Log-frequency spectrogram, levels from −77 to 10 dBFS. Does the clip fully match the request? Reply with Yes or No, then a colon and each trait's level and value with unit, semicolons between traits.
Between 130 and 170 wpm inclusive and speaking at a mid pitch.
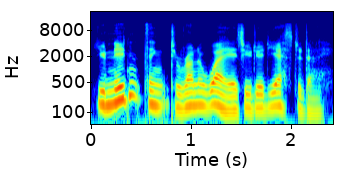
No: fast, 245 wpm; medium, 145 Hz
